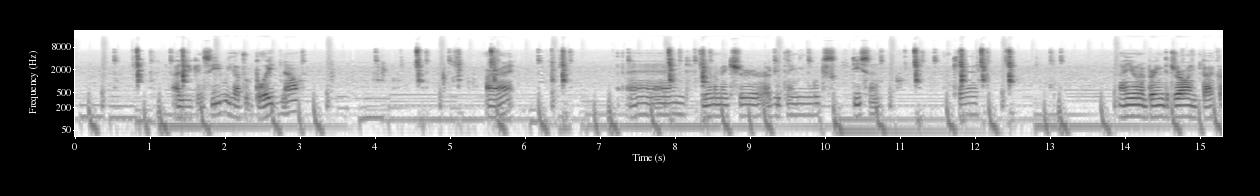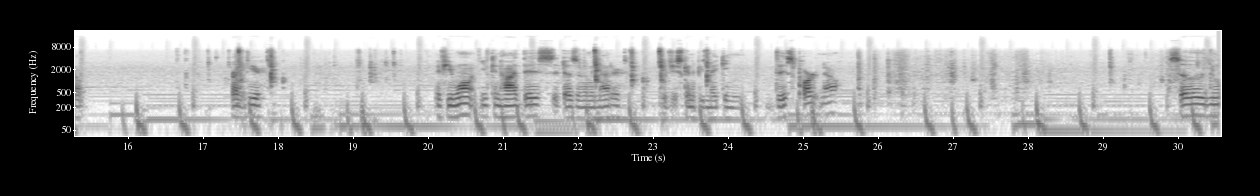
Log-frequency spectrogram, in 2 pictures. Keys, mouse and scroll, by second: 3.1 middle click, 8.5 middle click, 14.8 click.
